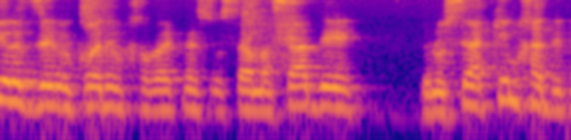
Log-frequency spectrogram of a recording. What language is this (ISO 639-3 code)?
heb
